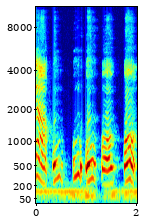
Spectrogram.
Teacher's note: जिन स्वरों के उच्चारण में जिह्वा का पिछला भाग सक्रिय रहता है उन्हें पश्च स्वर कहते हैं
